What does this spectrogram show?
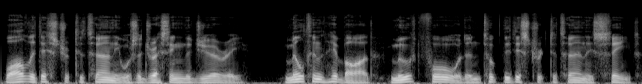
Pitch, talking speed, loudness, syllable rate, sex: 95 Hz, 170 wpm, -18 LUFS, 5.5 syllables/s, male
